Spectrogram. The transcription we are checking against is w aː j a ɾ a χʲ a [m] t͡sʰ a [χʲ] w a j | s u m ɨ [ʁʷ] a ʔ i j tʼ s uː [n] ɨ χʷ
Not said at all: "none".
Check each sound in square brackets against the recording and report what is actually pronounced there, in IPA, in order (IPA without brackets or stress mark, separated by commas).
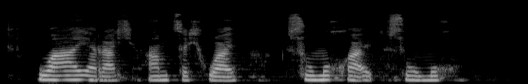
m, χʲ, χʷ, m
